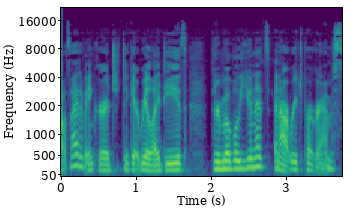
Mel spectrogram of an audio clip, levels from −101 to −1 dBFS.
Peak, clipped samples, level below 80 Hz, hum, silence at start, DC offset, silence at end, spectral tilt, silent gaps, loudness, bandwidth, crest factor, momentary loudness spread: -10 dBFS; under 0.1%; -66 dBFS; none; 0 s; under 0.1%; 0 s; -6 dB/octave; none; -25 LUFS; 15.5 kHz; 16 dB; 6 LU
